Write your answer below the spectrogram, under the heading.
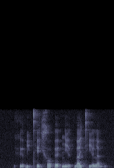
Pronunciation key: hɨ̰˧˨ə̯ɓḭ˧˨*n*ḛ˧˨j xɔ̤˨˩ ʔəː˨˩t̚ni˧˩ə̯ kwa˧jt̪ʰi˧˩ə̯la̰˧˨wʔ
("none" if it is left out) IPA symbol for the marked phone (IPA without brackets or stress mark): t̪ʰ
